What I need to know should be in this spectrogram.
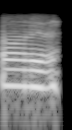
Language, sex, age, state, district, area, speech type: Goan Konkani, female, 18-30, Goa, Canacona, rural, conversation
